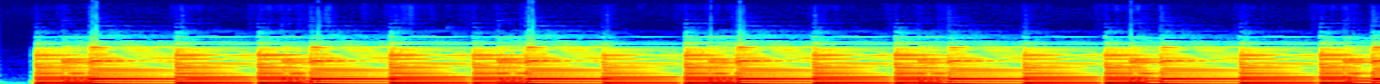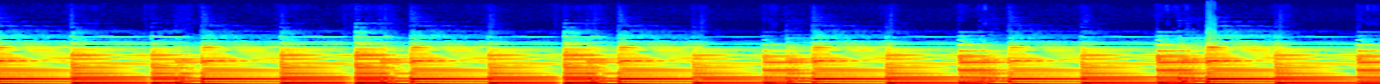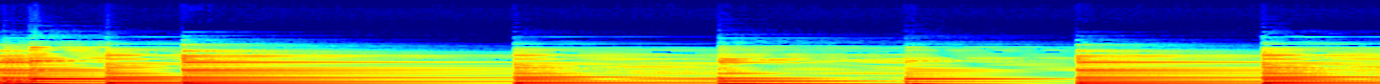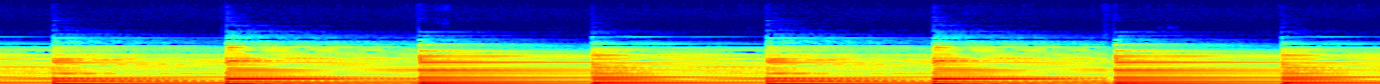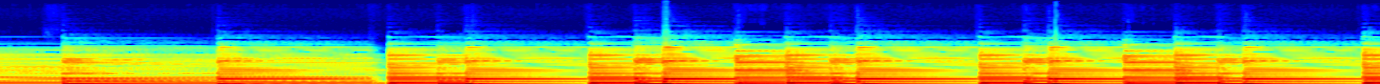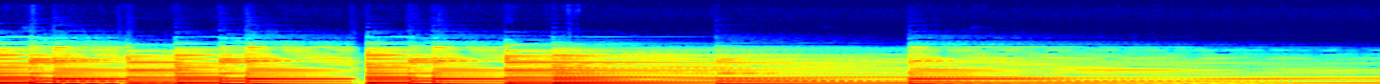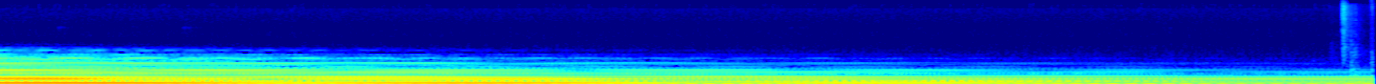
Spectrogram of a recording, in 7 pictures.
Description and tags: Piano sound
Fooling around on the piano. Yamaha baby grand.
piano, field-recording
